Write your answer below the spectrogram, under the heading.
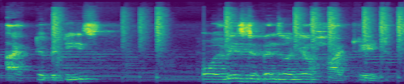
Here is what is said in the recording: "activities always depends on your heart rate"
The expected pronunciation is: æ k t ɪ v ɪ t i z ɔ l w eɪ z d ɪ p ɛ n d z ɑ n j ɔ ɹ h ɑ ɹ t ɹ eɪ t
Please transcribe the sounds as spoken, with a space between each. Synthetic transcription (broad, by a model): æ k t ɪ v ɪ t i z ɔ l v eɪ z d ɪ p ɛ n d z ɑ n j ɔ ɹ h ɑ ɹ t ɹ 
